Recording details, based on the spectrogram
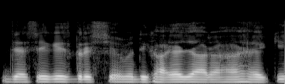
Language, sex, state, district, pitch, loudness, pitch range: Hindi, male, Chandigarh, Chandigarh, 120 Hz, -16 LUFS, 115-120 Hz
